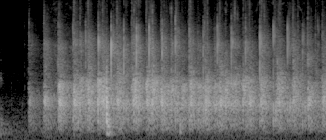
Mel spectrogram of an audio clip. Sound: audience applauds

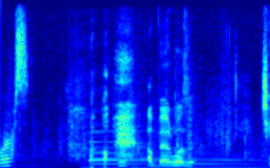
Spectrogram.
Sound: laughs

